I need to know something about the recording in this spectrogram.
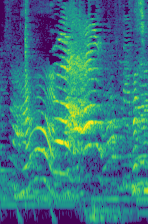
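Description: A child's excited high-pitched squeals and shouts, starting about half a second in, over background music with a steady beat.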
